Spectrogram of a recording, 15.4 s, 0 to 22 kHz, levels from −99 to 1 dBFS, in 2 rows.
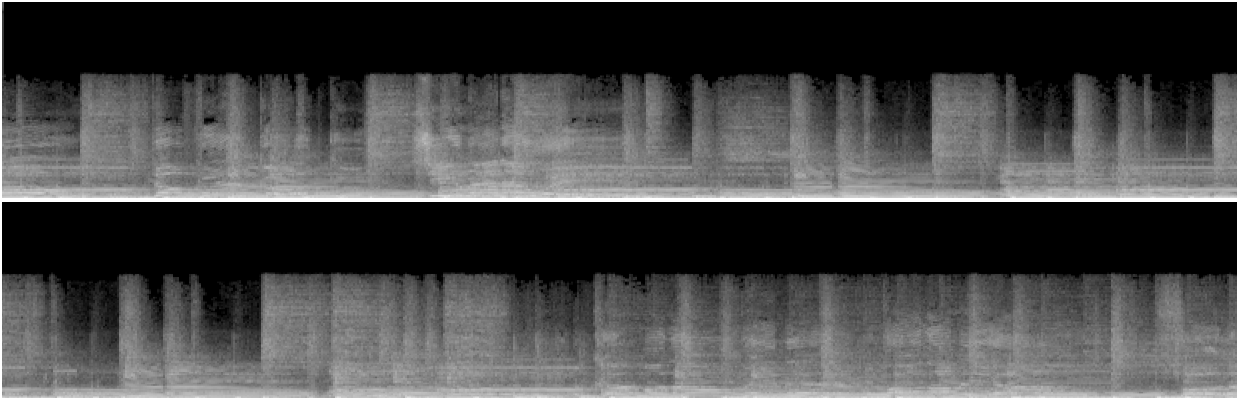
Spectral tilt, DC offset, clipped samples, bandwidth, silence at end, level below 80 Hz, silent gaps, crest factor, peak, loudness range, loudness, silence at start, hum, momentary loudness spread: -6 dB/octave; under 0.1%; under 0.1%; 14 kHz; 0 s; -28 dBFS; none; 16 dB; -4 dBFS; 1 LU; -21 LUFS; 0 s; none; 3 LU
